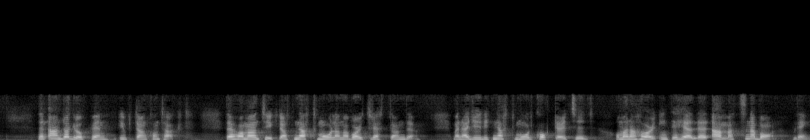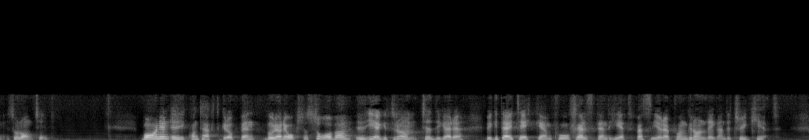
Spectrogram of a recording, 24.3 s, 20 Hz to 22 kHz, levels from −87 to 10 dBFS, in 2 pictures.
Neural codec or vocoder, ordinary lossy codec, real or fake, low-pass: codec, 24 kHz, 0.9 kbps, DualCodec; MP3, 48 kbps; fake; 7.2 kHz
